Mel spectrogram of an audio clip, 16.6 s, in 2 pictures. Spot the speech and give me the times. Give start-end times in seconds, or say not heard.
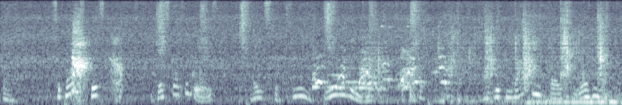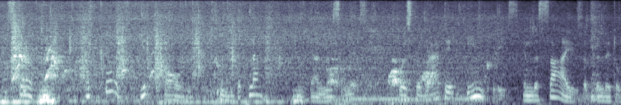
0.0-16.5.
